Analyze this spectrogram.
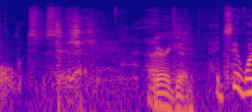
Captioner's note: chuckling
